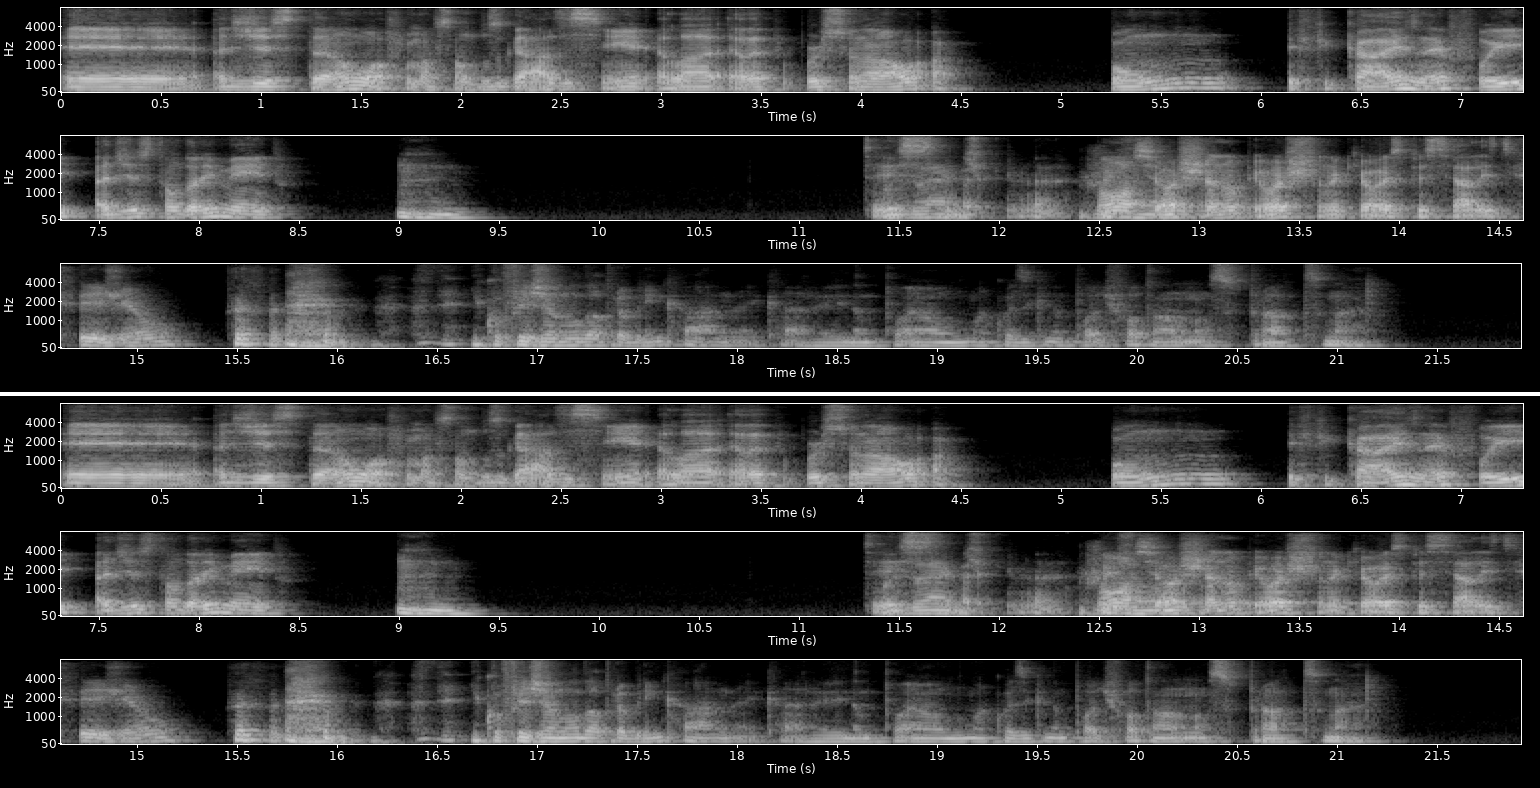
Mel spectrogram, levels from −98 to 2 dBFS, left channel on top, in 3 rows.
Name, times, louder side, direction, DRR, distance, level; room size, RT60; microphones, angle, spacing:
voice 1, 0.0-4.4 5.3-5.8 6.1-8.3 11.3-15.2 15.5-15.6, left 2 dB, 25° left, 0.5 m, -25 dB
voice 2, 9.0-9.4 11.4-11.8 12.4-13.1 15.7-21.2, right 2 dB, 30° right, 0.5 m, -30 dB
4.6 x 2.4 x 2.4 m
head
